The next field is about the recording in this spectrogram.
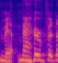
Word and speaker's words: Maribyrnong: But I finally made it out to Maribyrnong. – Good girl, good pronunciation. The Sydney girl pronounced Maribyrnong.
